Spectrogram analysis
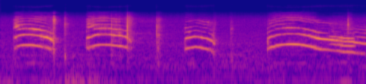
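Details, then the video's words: Crying kitten that stops only when touched, giving four loud, clear meows: short arched cries with a rising-falling pitch, then a longer call that slowly slides downward; a few sharp clicks between them in a small quiet room. "My Kitten Stops Crying Only When I Touches Him"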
